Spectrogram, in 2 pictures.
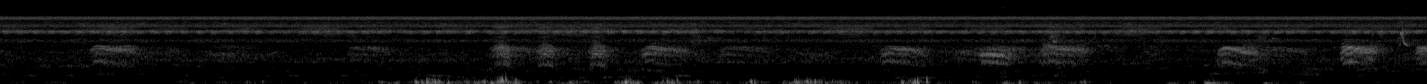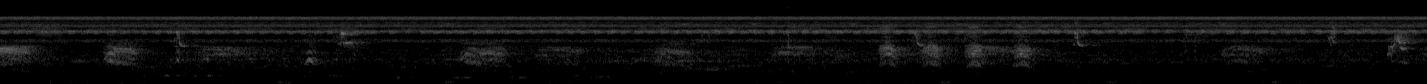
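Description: Crows cawing again and again over a steady high-pitched drone, with a few low thuds about four to nine seconds in.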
